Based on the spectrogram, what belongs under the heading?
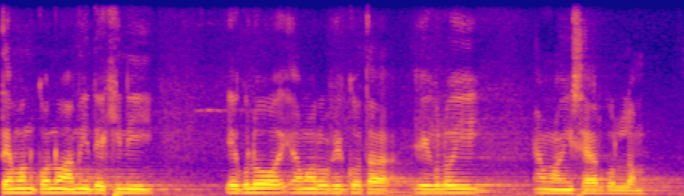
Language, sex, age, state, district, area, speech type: Bengali, male, 45-60, West Bengal, Jhargram, rural, spontaneous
